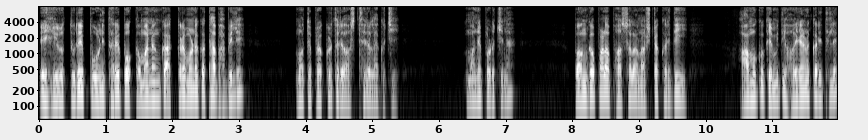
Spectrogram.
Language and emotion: Odia, fearful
